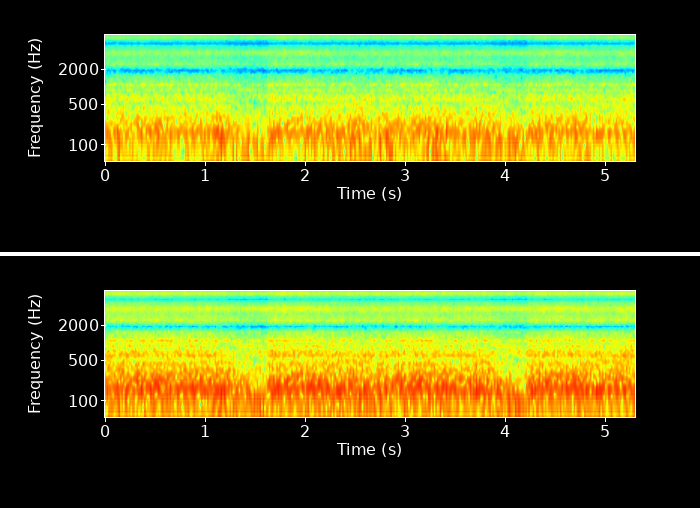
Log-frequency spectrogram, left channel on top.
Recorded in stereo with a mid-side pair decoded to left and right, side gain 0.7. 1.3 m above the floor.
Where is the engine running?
35° right.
